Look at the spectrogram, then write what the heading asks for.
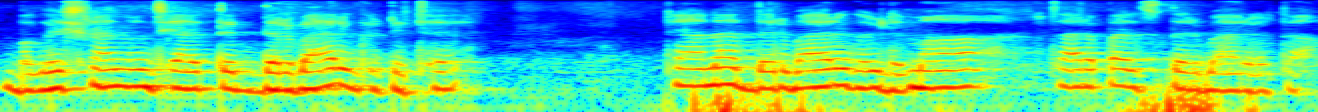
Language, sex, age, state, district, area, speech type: Gujarati, female, 18-30, Gujarat, Rajkot, urban, spontaneous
